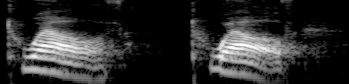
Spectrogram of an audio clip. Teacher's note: First, there was a tongue, t, t, t, touching behind my upper teeth. And then we round our lips for the W, tw, tw. And then the tongue goes up again for the L, l, l.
